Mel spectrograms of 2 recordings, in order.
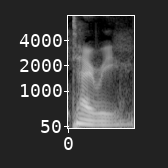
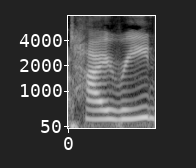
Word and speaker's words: Tyre: Tyree. Yeah. – Tyree Nichols.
